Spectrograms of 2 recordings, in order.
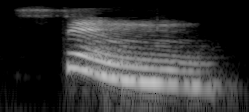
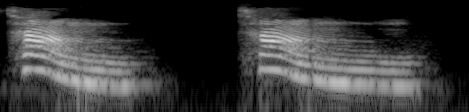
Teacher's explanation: So you need to make sure that when you articulate the sound, the air from your lungs is coming out from your nose. If you should articulate the sound properly, you will feel weight on your [Music] nose. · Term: nasal sound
